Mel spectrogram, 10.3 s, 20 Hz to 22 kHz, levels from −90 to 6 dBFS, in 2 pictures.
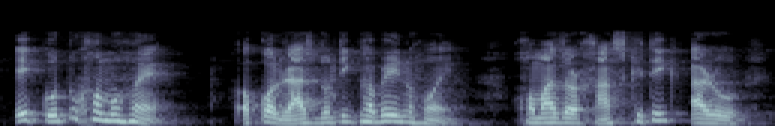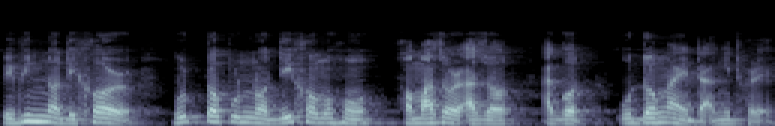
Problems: none marked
